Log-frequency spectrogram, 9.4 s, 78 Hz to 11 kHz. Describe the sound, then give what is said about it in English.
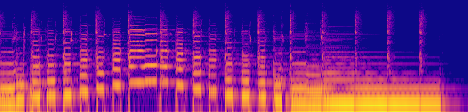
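Musical exercise example 15A played at a faster tempo: a quick run of many bright, sharply attacked notes in a bouncy rhythm, closing on a long sustained note that rings before stopping. “Here's 15A at a faster tempo.”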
